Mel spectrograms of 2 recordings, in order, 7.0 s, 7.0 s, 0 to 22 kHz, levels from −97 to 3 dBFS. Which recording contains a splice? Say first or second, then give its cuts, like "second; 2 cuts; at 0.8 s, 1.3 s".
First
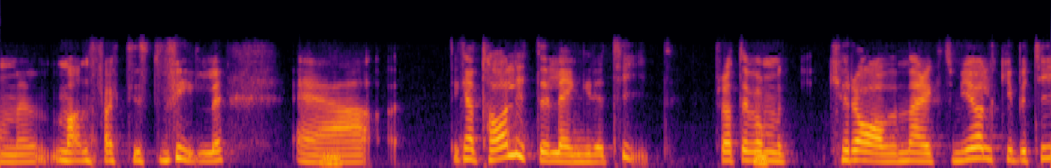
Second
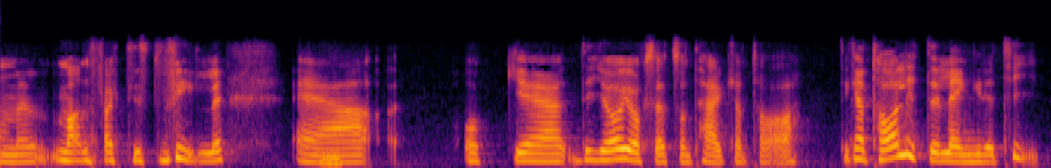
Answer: first; 1 cut; at 2.9 s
